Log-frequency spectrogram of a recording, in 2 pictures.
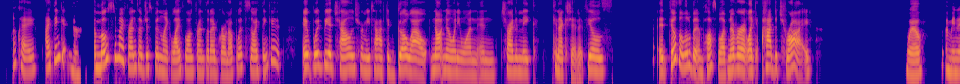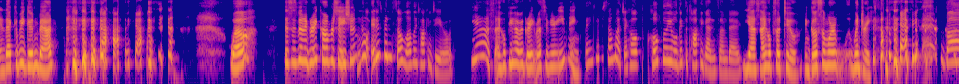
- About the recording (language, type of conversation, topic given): English, unstructured, What do you like doing for fun with friends?
- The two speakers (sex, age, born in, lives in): female, 30-34, United States, United States; female, 60-64, United States, United States
- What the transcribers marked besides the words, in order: stressed: "go out"; laugh; laughing while speaking: "Yeah. Yeah"; laugh; other background noise; laughing while speaking: "Okay"; laugh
